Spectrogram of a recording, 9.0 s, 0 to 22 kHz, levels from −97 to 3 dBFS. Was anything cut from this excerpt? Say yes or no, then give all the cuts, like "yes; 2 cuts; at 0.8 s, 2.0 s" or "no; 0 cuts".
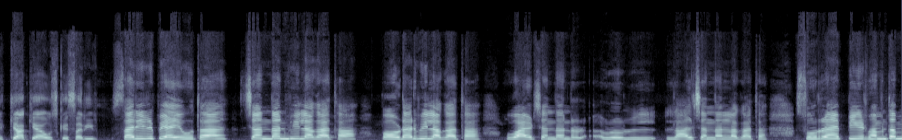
yes; 1 cut; at 1.0 s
